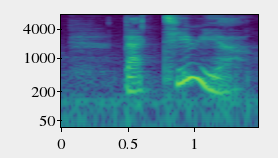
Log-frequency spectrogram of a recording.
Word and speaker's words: bacteria: 발음 기호는 black이에요. bacteria.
